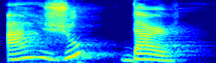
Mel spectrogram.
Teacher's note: o dar, ele puxa, né? É a sílaba mais forte, ele puxa.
